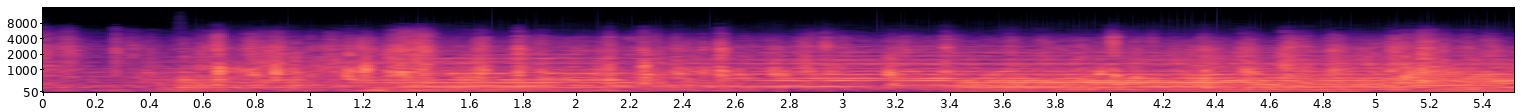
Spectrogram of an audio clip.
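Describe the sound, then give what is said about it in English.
Horses trotting along a street, hooves clip-clopping in a busy, continuous patter of many overlapping sharp knocks at a steady moderate loudness throughout. “They trot past John and Sim without acknowledgement, turning onto a side street with Dolby in tow.”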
